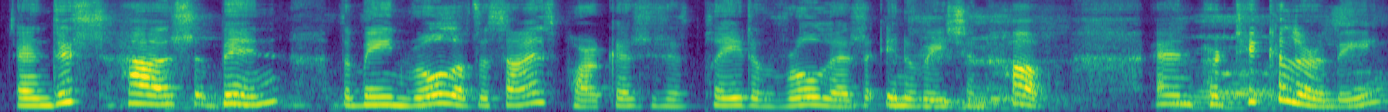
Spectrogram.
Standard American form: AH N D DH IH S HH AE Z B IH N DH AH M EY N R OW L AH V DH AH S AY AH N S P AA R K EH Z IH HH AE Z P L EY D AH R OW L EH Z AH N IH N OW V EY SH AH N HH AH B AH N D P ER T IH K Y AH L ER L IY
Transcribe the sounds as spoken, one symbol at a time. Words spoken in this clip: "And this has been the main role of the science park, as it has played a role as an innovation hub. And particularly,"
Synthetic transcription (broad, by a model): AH N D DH IH S HH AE Z B IH N DH AH M EY N R OW L AH V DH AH S AY AH N S P AA R K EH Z IH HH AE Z P L EY D AH R OW L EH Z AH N IH N OW V EY SH AH N HH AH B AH N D P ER T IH K Y L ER L IY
